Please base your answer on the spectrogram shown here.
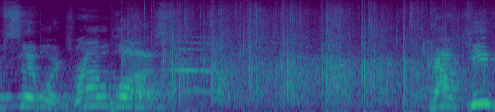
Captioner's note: audience applauds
